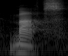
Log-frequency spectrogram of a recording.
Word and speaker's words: maths: I'm British, so maths is the correct pronunciation.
